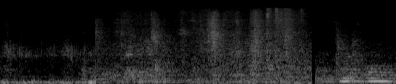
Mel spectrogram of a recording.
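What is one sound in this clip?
Footsteps walk along a stone floor.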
